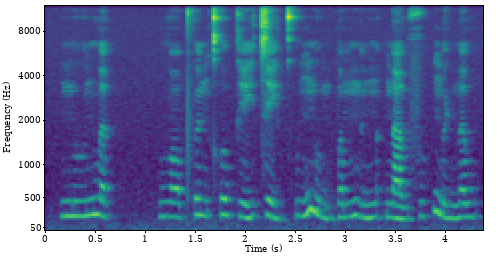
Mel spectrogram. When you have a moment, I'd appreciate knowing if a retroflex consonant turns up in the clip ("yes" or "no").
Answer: no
